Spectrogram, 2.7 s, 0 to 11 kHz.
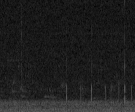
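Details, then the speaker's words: Karearea 2207 quad motor bell rocked by hand: faint irregular light clicks over a quiet room; this motor has much more bell slop than the other three, owner plans to tighten it. "one of the motors had a lot more slop in the Bell than the other three motors and I'll probably tighten it myself and try them again on another frame"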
